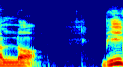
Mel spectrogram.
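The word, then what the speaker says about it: love: एल का हो जाएगा ल। वी का हो जाएगा व। लव पढ़ेंगे। ठीक है? क्या पढ़ेंगे दोस्त? लव। ठीक है? ओ और ई को साइलेंट यहां पे करते हैं।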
